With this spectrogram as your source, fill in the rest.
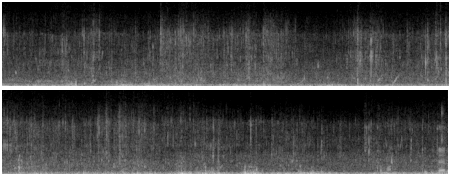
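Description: A fishing boat motor runs continuously at a steady low rumble, mixed with wind buffeting and water splashing around the hull, fairly loud throughout with no speech.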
